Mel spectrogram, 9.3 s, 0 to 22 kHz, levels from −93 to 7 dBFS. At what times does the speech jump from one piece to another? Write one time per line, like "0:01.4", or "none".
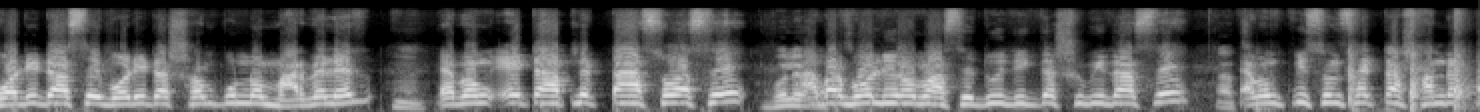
none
